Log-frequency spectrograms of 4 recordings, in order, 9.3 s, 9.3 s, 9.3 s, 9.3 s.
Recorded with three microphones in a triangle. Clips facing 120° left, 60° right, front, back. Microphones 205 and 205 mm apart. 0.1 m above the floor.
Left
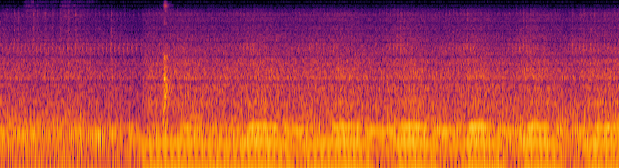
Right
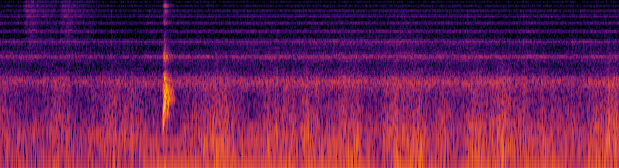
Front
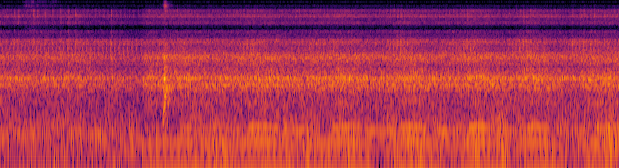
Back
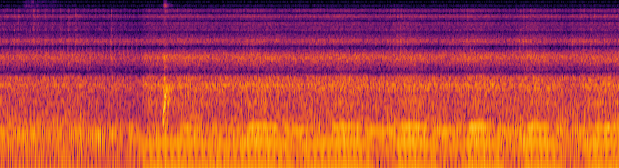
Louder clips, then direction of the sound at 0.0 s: Left 18 dB, back 7 dB; 120° left.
